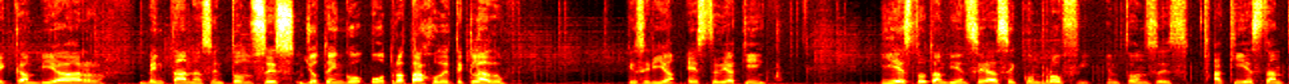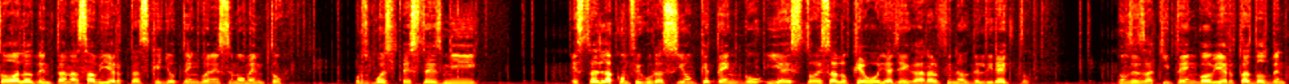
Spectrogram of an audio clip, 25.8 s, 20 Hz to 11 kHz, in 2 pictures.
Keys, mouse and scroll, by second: 0.0-25.7 typing, 6.9 alt+super+Tab, 12.2 Down, 12.5 Down, 12.7 Down, 12.9 Down, 13.1 Down, 13.5 Down, 13.6 Down, 13.9 Down, 14.9 Up, 15.4 Up, 15.8 Down, 15.8 Up, 16.1 Up, 16.6 Up, 20.1 Down, 22.9 Up, 24.2 Down, 25.4 Down.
